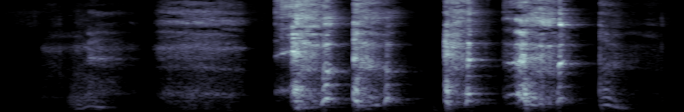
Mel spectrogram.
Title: bad smokers cough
